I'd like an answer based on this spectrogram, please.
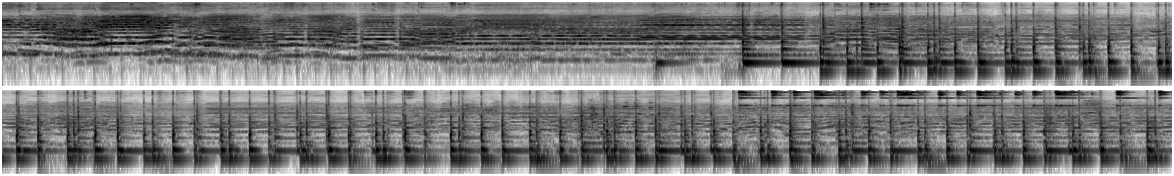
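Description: Devotional singing over a harmonium; about nine seconds in, a drum comes in with a steady beat of about two strokes a second, and a metallic jingling joins near the end.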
